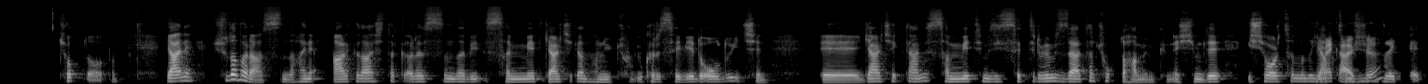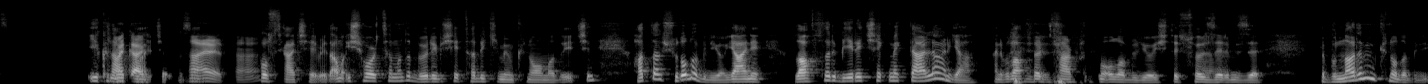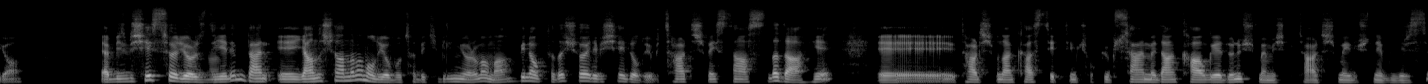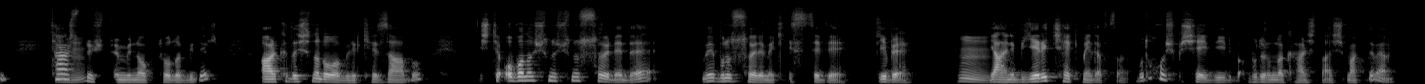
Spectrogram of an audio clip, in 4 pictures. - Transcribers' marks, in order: chuckle; unintelligible speech
- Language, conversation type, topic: Turkish, unstructured, Başkalarının seni yanlış anlamasından korkuyor musun?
